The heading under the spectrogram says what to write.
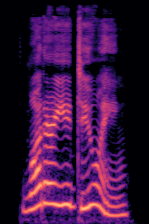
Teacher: la primera palabra que termina en consonante se unió con la segunda palabra que Inicia con vocal y como resultado la consonante t quedó en medio de dos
